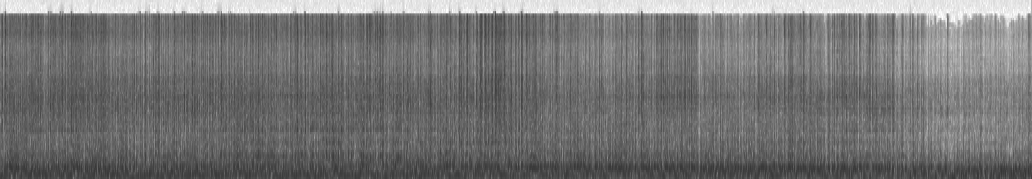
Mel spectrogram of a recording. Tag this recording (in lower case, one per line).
missile launch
